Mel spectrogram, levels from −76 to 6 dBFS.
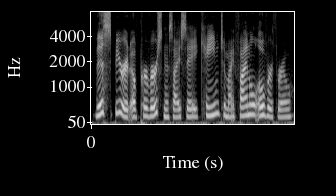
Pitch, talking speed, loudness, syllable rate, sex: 230 Hz, 160 wpm, -17 LUFS, 4.6 syllables/s, female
